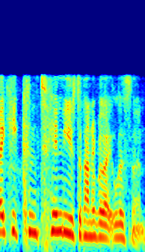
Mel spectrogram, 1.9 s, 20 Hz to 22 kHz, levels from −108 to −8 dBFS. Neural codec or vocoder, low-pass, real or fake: vocoder, 44.1 kHz, 128 mel bands, Pupu-Vocoder; 7.2 kHz; fake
